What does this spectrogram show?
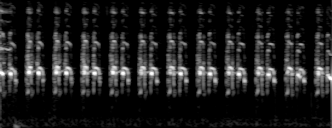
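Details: Grey francolin calling, a recording used for hunting: a rapid, regular series of harsh, ringing double-noted phrases, about three or four each second, repeated throughout with no other clear sounds.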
